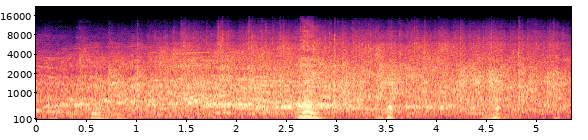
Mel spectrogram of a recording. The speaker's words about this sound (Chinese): 给你鼓掌呢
